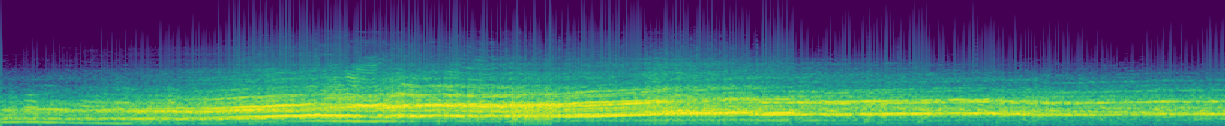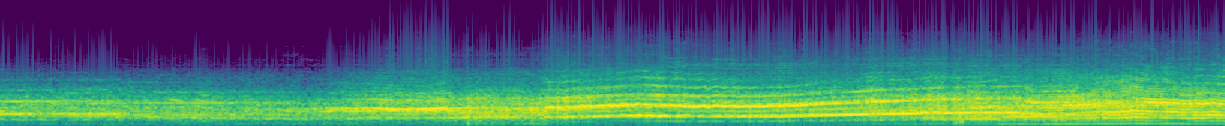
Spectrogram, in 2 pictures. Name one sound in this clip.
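Racing motorcycles roar past close by, their engines rising and falling in pitch.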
